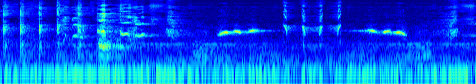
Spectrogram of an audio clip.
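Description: A cockatiel makes sharp clicking, beatbox-like pops followed by short warbling whistled phrases.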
